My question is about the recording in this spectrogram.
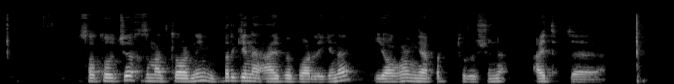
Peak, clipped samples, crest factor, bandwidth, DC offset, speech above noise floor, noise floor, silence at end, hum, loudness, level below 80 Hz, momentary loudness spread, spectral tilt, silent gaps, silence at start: -10 dBFS; under 0.1%; 18 dB; 11.5 kHz; under 0.1%; 40 dB; -66 dBFS; 0.35 s; none; -27 LUFS; -72 dBFS; 13 LU; -6.5 dB/octave; none; 0.8 s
